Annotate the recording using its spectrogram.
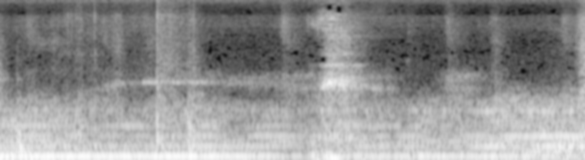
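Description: A steady low hum with several faint metallic clicks as an Allen wrench touches the metal trailer hub.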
